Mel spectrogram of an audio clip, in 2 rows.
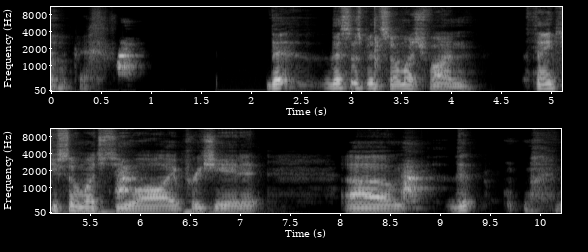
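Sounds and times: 
dog barking: 0:00.7 - 0:01.0, 0:05.8 - 0:06.0, 0:08.6 - 0:09.0
speech: 0:02.2 - 0:07.3, 0:08.0 - 0:10.2.

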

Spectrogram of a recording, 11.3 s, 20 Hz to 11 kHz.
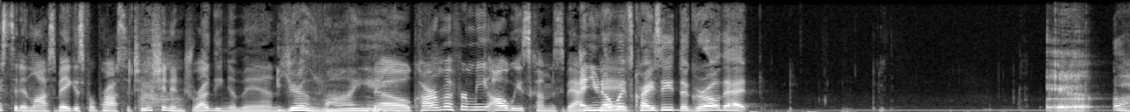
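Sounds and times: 
speech: 0:00.0 - 0:07.6, 0:10.4 - 0:11.2
person burping: 0:10.4 - 0:11.2.

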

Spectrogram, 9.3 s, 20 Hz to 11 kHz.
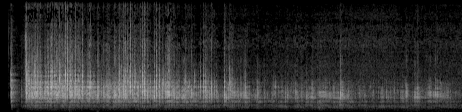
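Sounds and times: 
specially built game-show wheel spinning and rattling: 0:00.2 - 0:09.2.

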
